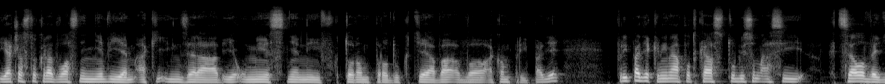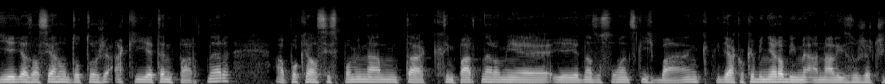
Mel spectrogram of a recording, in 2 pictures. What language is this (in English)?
Slovak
